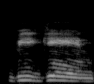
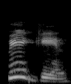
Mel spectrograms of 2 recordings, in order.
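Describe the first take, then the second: First: The stress is on the second syllable. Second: The stress is on the first syllable. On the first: The speaker calls it right. "intonasinya lebih tinggi tuh di suku kata kedua" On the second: The speaker calls it wrong. "Jadi bukan begin, bukan"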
